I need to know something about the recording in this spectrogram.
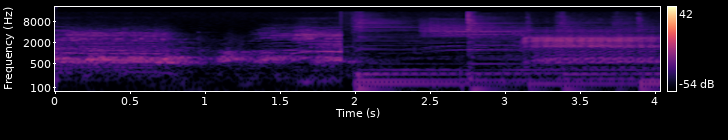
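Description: Sheep bleating in a barn. About halfway through, background music with plucked guitar notes comes in and carries on.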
